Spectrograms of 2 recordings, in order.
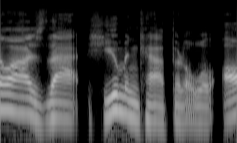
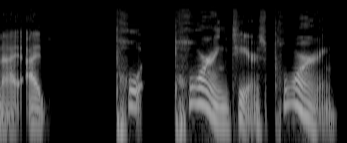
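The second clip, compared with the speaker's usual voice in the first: choked up retelling; 3 dB quieter than usual. Retold or imitated. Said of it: "I broke down".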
